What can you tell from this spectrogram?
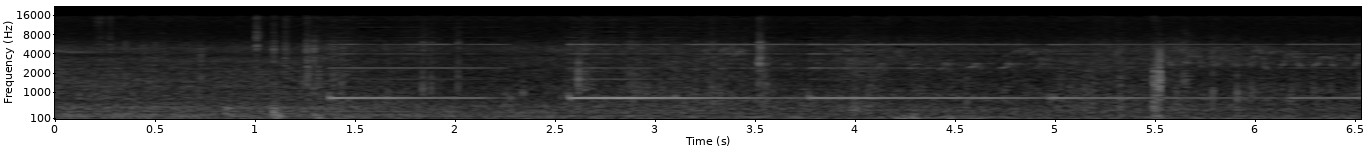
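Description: Car's electronic warning tone: a steady high beep that starts about a second and a half in and keeps on with brief breaks. A couple of sharp clicks sound alongside it.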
